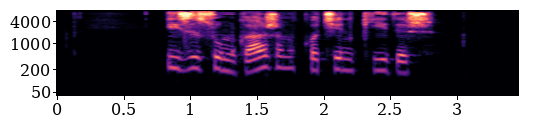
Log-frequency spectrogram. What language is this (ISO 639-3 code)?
mrj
